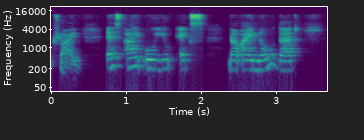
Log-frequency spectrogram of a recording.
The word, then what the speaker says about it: Sioux: is called as the Sioux tribe, Sioux. Now, I know that the spelling is not aligning with the pronunciation, but that X here is completely silent.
